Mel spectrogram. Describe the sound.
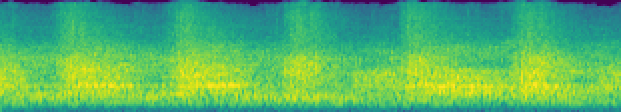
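A crowd at a PNV political rally in Barakaldo cheers and chants in loud, rhythmic swells, the massed voices rising and falling in steady repeated pulses.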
